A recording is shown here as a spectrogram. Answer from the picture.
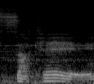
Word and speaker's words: sake: you the whatever shuffle said sake wrong it's suck hey who suck hey I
